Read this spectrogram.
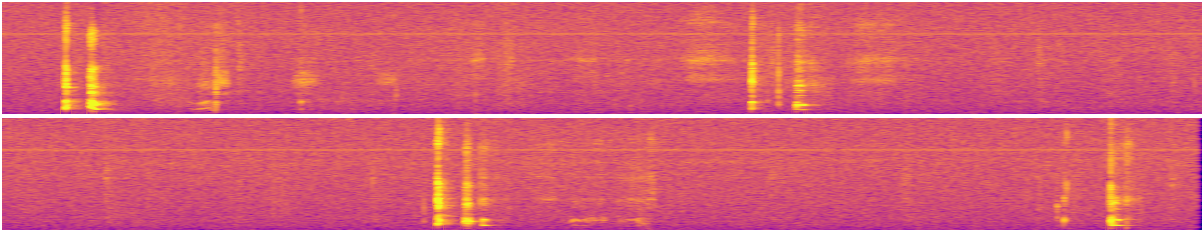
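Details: Isaac hiccuping: brief, sharp hic sounds recurring every few seconds, often in close pairs, in a quiet room; hiccups.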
